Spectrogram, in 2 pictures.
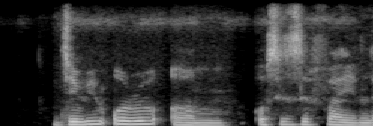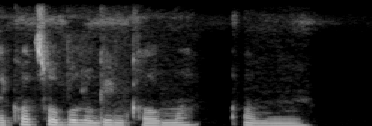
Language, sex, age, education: Igbo, female, 15-29, tertiary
